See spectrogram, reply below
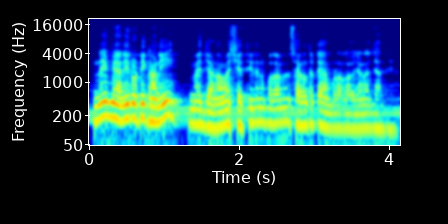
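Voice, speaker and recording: A calm, soothing brother on a visit, politely turning down offers , played by a woman. The voice sits very low for her, with music clearly running beneath it. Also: racing, dull audio. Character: grown man, a gentle visiting brother.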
